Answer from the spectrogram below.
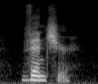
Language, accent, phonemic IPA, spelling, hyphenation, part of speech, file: English, US, /ˈvɛn.t͡ʃɚ/, venture, ven‧ture, noun / verb, En-us-venture.ogg
- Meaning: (noun) 1. A risky or daring undertaking or journey 2. An event that is not, or cannot be, foreseen 3. The thing risked; especially, something sent to sea in trade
